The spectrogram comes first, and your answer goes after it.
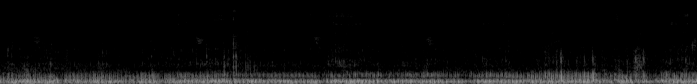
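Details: Pet cat purring steadily in a close, immersive recording: a continuous low rumbling purr with rhythmic pulses, faint soft clicks and rustles above it.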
